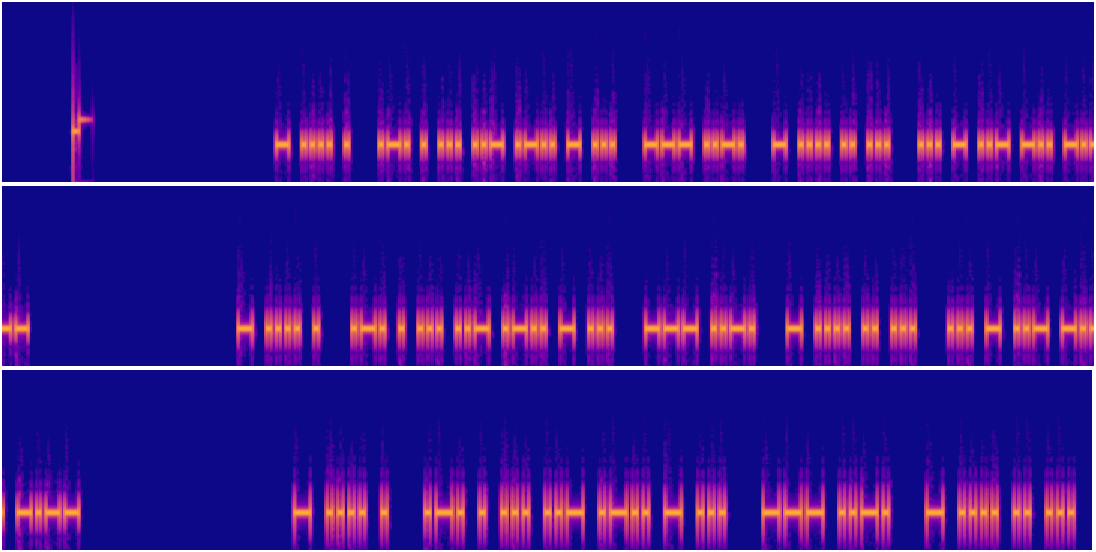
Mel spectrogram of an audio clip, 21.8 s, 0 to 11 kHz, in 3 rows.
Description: Morse code, heard as a keyed tone, about 37 wpm, 700 Hz. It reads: THE RESULTS OF THIS STUDY THE RESULTS OF THIS STUDY THE RESULTS OF THIS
